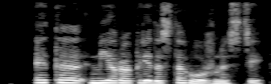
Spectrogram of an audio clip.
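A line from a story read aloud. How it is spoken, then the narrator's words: Plain. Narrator (Russian): сказал Селим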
